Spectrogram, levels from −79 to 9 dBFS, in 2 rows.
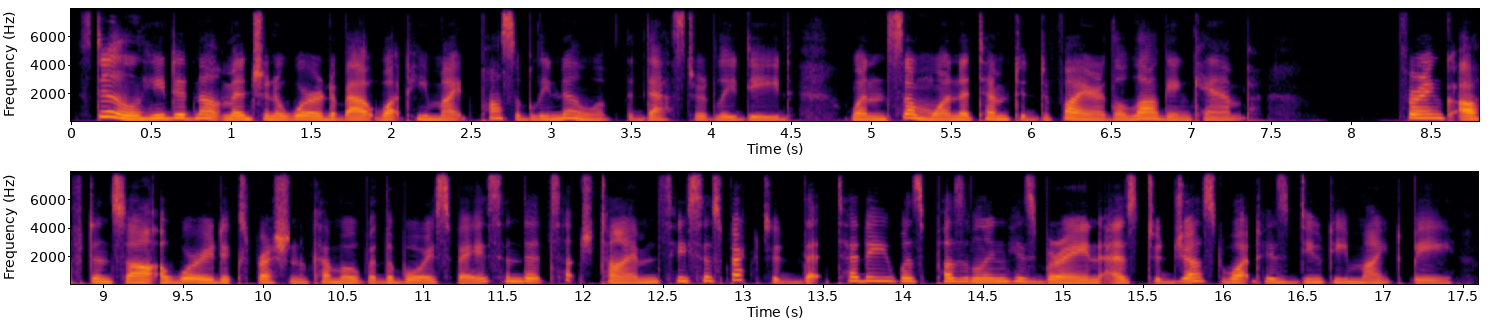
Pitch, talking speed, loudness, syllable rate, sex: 210 Hz, 195 wpm, -18 LUFS, 4.9 syllables/s, female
